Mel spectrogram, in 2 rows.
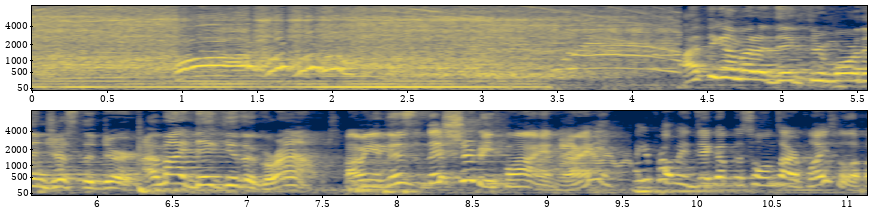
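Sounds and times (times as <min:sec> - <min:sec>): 
large power drill running: 0:00.0 - 0:04.4
speech: 0:04.4 - 0:11.1.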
